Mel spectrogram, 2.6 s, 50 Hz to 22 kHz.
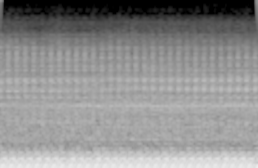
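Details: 2020 Harley-Davidson Road Glide Limited, just after fuel filter replacement: a strong, even, lumpy V-twin idle with a steady loping beat and no knocks or misses. Sounds healthy.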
